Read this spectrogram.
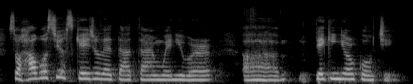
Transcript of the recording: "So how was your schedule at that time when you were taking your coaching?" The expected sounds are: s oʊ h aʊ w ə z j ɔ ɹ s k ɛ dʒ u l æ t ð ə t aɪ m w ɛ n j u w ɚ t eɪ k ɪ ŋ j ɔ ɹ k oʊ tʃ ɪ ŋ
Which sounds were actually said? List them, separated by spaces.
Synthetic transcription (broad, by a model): s oʊ h aʊ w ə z j ɔ ɹ s k ɛ dʒ u l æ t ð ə t aɪ m w ɛ n j u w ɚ t eɪ k ɪ ŋ j ɔ ɹ k oʊ tʃ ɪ ŋ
